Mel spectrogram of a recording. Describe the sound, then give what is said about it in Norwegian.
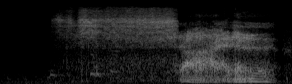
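A person imitates the snake of the Genesis story with a long, loud hissing breath, then shifts into a lower, voiced hiss, lasting about two and a half seconds. “I mitt hode i hvert fall, så, så kommer slangen sånn.”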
